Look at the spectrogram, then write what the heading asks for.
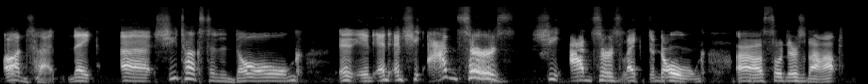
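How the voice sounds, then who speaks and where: A chatty young puppet boy, voiced by a woman, speaks in a bright, forward voice. The delivery is halting and rambling, with a sheepish air, in a very dry close sound. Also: deep voice, animated, no room sound, heavily acted. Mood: chatty, hesitant. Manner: halting, rambling, searching for words. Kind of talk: improvised puppet interview.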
